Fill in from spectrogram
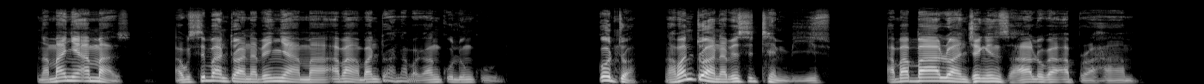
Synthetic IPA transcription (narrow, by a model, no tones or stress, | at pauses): ŋamaɲɛamazwɛ | aɣusiβantʼwanaβɛɲamaaβaŋaβantʼwanaβa̰ɣaŋkʼuluŋkʼuːlu | ɣɔd̥ʱwa | ŋaβantʼwanaβesitʰembʱiːsɔ̥ | aβaβalwand͡ʒʱɛŋɛnd͡zʱalɔɣaːb̥ʱrahaːm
